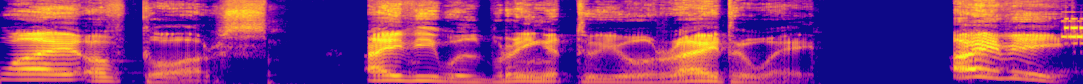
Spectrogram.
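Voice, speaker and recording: A man's raspy put-on character voice at a fairly slow pace, with long, frequent pauses. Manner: formal, courtly.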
